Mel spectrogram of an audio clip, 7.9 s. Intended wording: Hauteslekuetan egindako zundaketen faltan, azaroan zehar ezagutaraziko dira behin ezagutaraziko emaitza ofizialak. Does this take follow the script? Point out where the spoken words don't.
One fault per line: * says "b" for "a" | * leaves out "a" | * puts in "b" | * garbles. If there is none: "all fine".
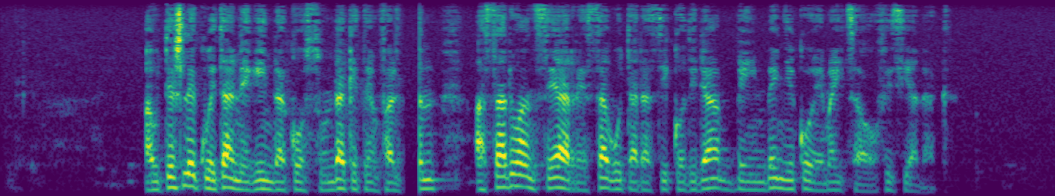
* says "behineko" for "ezagutaraziko"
